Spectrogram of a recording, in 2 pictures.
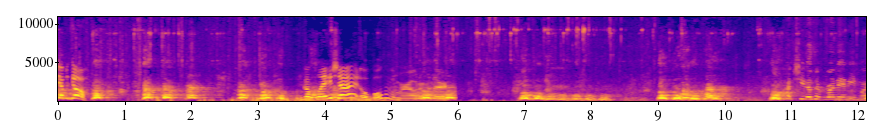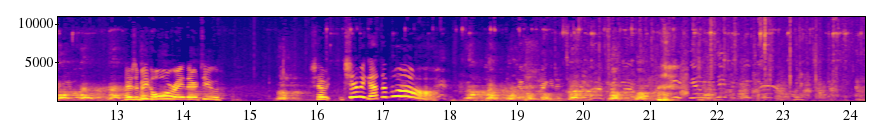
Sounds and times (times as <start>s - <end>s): Bark: 0.5s - 4.2s, 5.4s - 6.0s, 6.9s - 8.2s, 9.0s - 11.0s, 12.1s - 13.2s, 15.4s - 15.8s, 18.2s - 21.1s.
